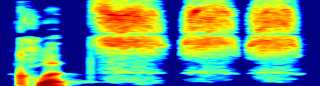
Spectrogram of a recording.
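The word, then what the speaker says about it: klutz: clutz pronunciation cl cl the U is short it makes a sound uh like cup and up CL the Z is not pronounced with the voed z sound it's pronounced with the S sound with no voice clutz clutz she's a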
